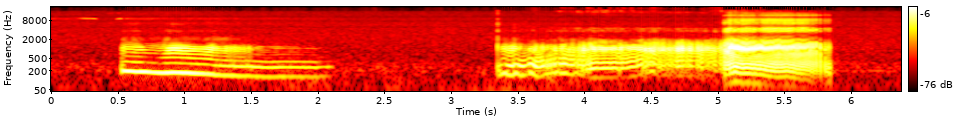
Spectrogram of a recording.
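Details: Small dog named Max sleeping on owner's lap: two drawn-out, tonal, wavering breath noises, one softer and one louder and rougher; snoring.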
